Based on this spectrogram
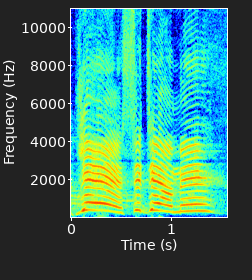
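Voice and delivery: loud, slow cocky taunt; mock taunt. [name] taunting Ethan in a pretend basketball game, loud and slow. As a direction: rub it in on the defender.

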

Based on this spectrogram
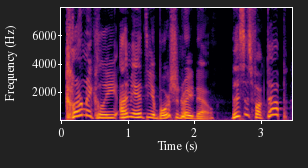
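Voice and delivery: high-pitched retold outrage; indignant protest. Student confronting fundraiser after donating, indignant protest. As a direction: protest in rising dismay at being implicated.

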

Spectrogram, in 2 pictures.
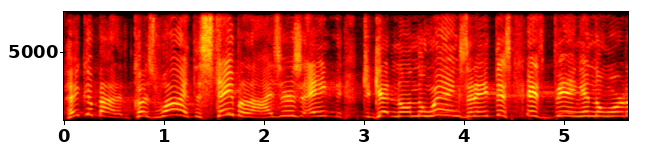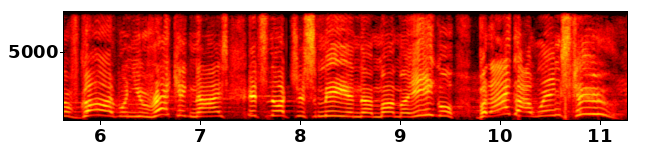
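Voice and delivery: building from high to a shouted climax; full-force preaching. Acted. Preacher telling believers they have wings, shouting preaching.

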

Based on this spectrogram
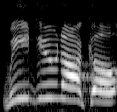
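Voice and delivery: normal talking voice

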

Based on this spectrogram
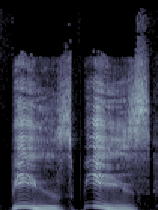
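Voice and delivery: wheels turned into "Wheeze" in a put-on foreign accent; imitated foreign accent. Showing co-host what crew did abroad, mock foreign accent on "Wheeze". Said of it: "those people would say the English words".

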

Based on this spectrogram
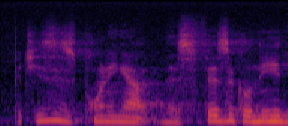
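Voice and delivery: normal talking voice

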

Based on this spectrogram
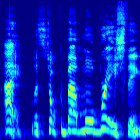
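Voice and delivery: high, loud mock-British; hammed-up British chat-show opener; bad British accent. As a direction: pitch it up in a silly British voice. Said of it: "where we can talk in British accents".

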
